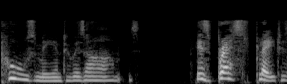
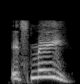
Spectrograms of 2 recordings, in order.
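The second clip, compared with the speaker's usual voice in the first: high joyful shout; husband yells; 8 semitones higher than usual. A narrator's reading. Husband calling to his wife from among the knights, glad yell. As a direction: call out over the army, overjoyed. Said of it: "my husband yells".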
